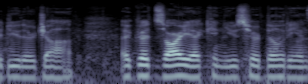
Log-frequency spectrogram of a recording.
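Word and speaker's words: Zarya: with the pink hair zaria I think is how you pronounce it it definitely is with the Z and a and an R and a Y and an a zaria one of her abilities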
